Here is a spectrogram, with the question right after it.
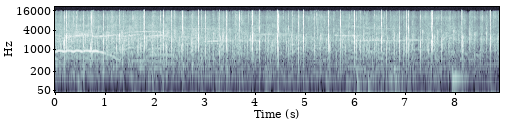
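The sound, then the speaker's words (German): A large theater audience, recorded live at a Friday or Saturday performance of the theater Luna Drago on Schützenweg in Bern, breaks into sustained, dense applause, with scattered whistles and cheering voices rising above the clapping near the start. “Dann gibt es oben einen tosenden Applaus.”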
